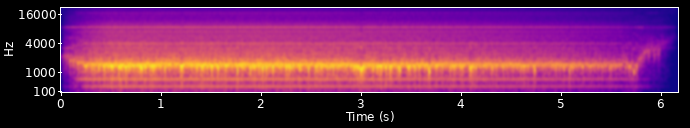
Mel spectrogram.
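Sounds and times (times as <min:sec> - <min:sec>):
science fiction electronic radio static: 0:00.0 - 0:05.8.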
